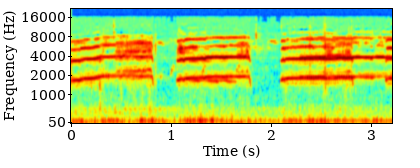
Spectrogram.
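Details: At a peregrine falcon nest, with the male looking after the females, evening of 23 May 2021: three rasping, harmonically rich wails, each close to a second long, separated by brief gaps, over a low background rumble.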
